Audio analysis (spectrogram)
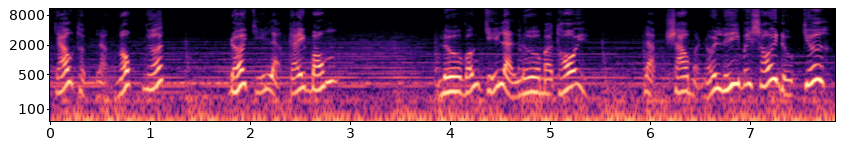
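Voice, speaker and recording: A protective older ape from a children's cartoon, played by a woman. The voice is fairly high, kindly but admonishing, like an elder minding a youngster. Music is clearly heard behind. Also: lively intonation, moderate pace, long pauses, close to an everyday voice. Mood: concerned warning. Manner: admonishing, concerned. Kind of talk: cartoon voice acting.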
